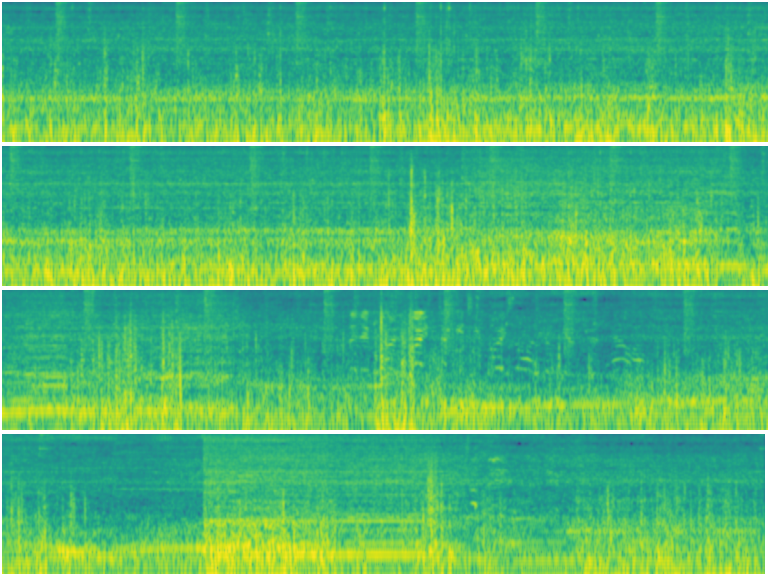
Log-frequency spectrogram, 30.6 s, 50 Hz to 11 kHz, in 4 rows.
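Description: Quad bike (ATV) engine running steadily under way across sand, louder for a couple of seconds about 25 seconds in.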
